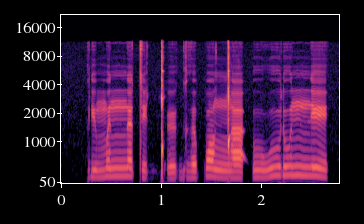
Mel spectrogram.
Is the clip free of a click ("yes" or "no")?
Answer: no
